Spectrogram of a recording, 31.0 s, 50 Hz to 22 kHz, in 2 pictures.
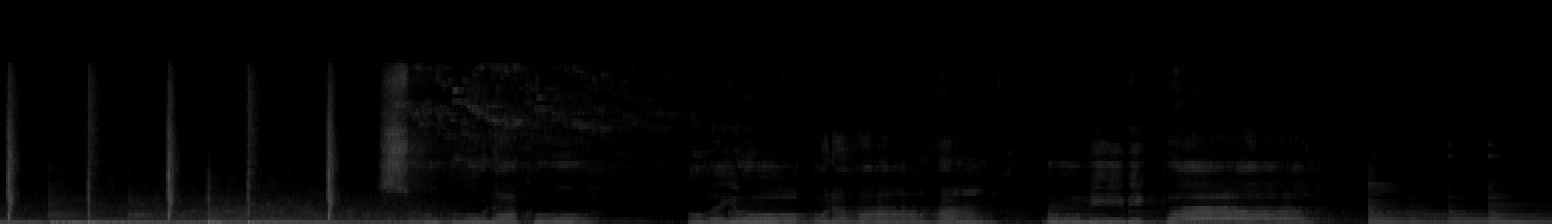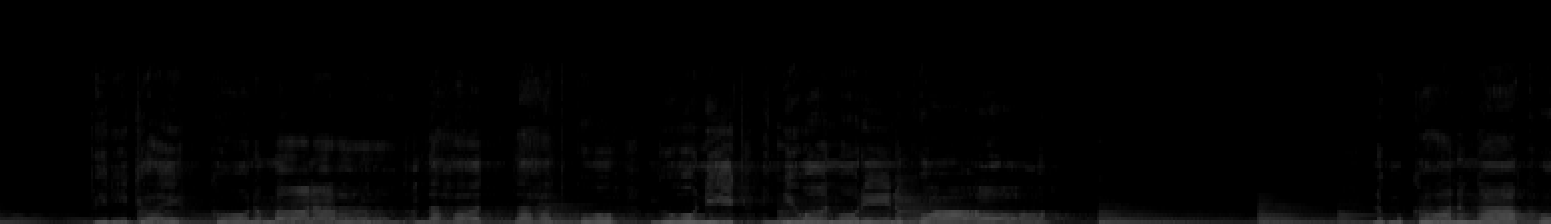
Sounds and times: Music: 0:00.0 - 0:31.0.

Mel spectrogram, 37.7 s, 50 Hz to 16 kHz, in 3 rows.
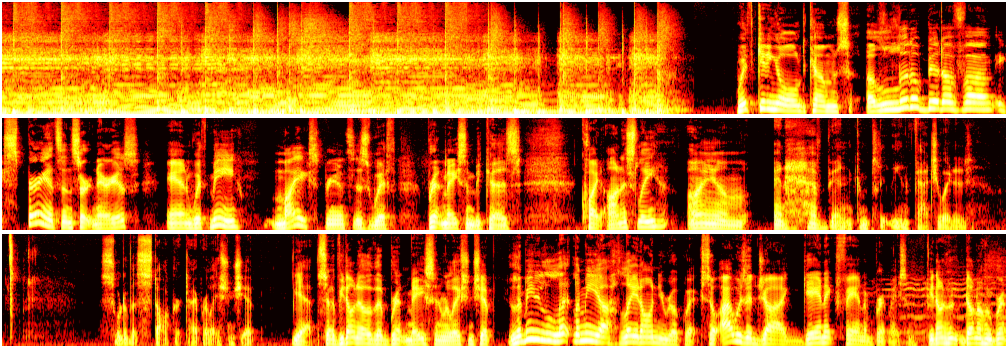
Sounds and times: Music: 0:00.0 - 0:08.7, 0:35.7 - 0:37.6
Speech: 0:09.2 - 0:19.1, 0:19.8 - 0:24.8, 0:26.3 - 0:37.6.

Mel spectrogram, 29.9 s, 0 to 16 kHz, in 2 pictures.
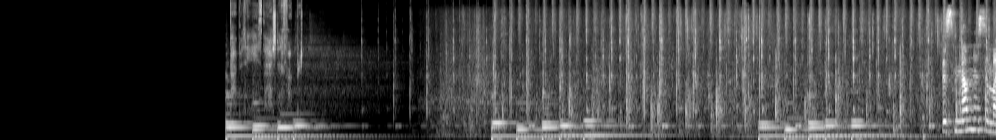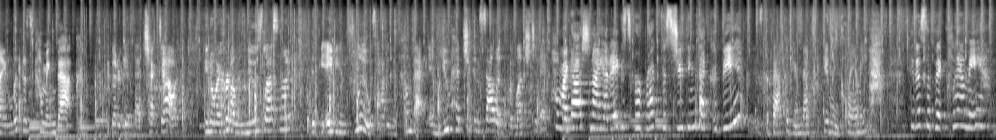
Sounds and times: Music: 0:03.4 - 0:29.8
Speech: 0:14.2 - 0:29.8.

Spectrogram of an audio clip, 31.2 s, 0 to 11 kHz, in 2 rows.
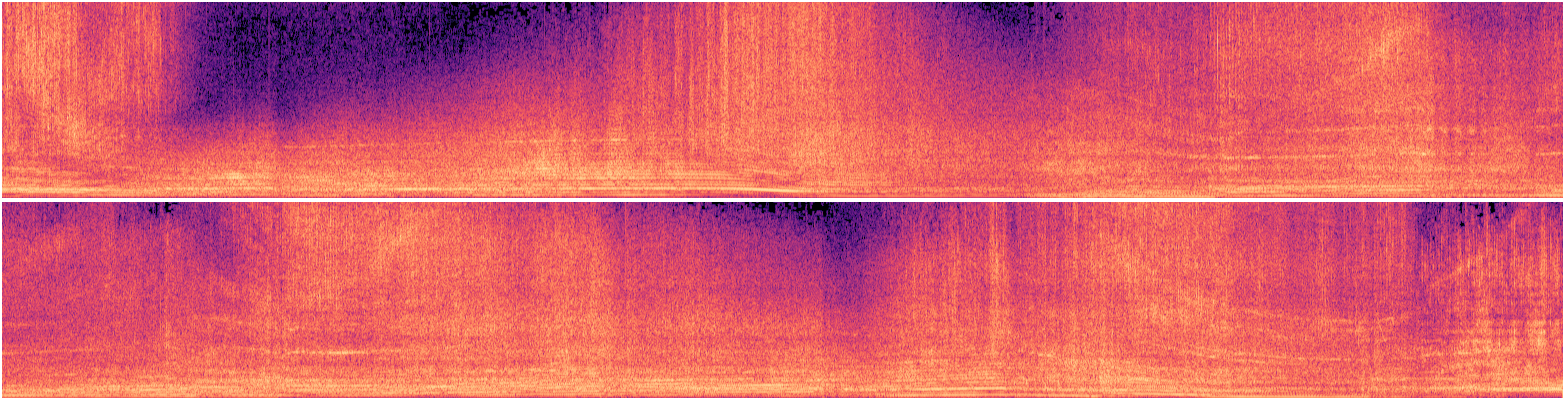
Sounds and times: Race car, auto racing: 0:00.0 - 0:31.2.

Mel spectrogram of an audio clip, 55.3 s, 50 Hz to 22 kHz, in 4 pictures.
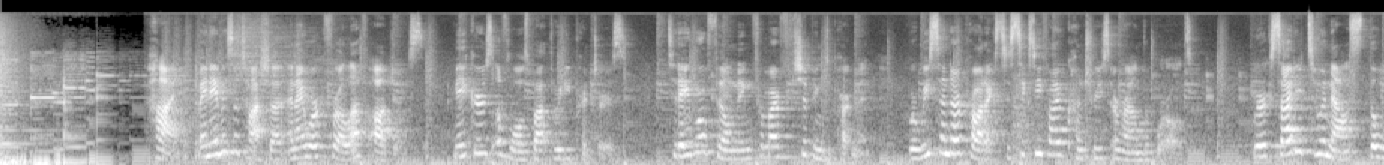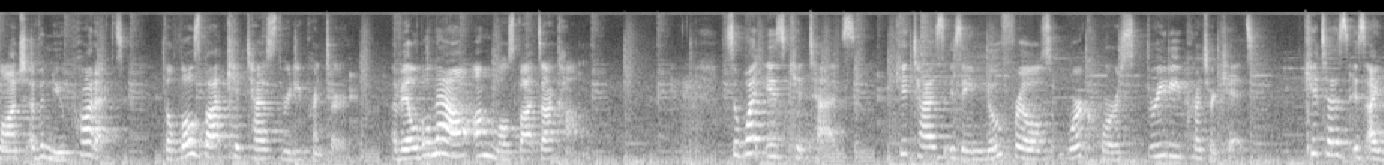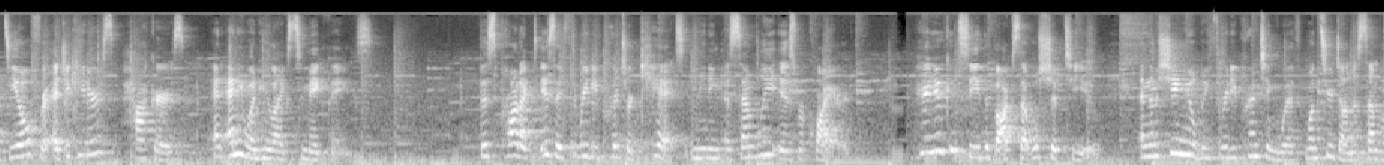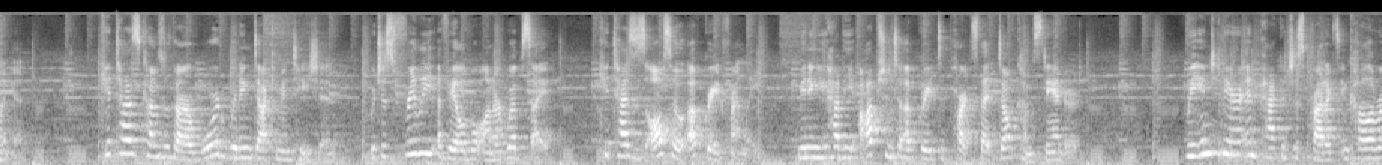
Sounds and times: Music: 0:00.0 - 0:55.3
Speech: 0:01.5 - 0:11.9, 0:12.6 - 0:19.8, 0:21.1 - 0:31.4, 0:32.5 - 0:36.2, 0:36.9 - 0:41.8, 0:42.5 - 0:52.3, 0:53.4 - 0:55.3.

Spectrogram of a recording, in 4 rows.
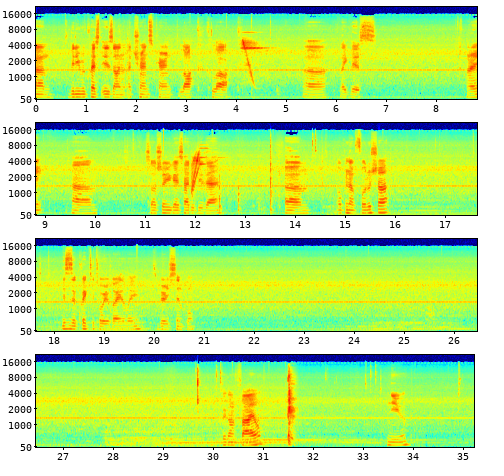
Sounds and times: Speech: 0:00.0 - 0:04.0, 0:05.4 - 0:06.8, 0:08.5 - 0:10.1, 0:11.0 - 0:12.6, 0:13.8 - 0:15.9, 0:18.1 - 0:20.8, 0:30.1 - 0:31.0, 0:33.5 - 0:34.0.

